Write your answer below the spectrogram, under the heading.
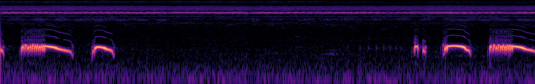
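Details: Spotted dove song used to lure other doves: short coos with a brief rise then a longer falling coo, repeated in two bursts separated by about three seconds of quiet, a steady high hum throughout.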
